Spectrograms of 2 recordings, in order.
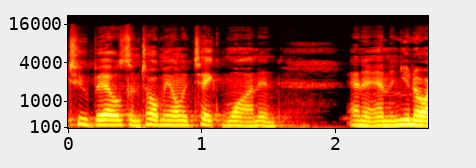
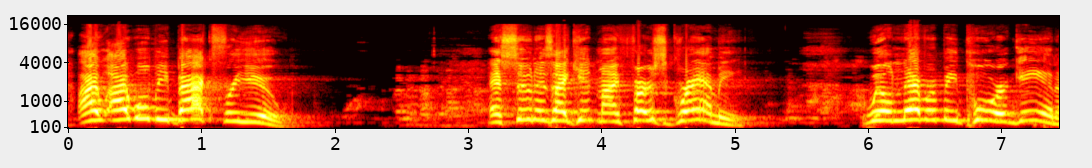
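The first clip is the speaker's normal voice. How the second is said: grand promise; 9 semitones higher, 7 dB louder than usual. Retold or imitated. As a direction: promise the family glory, laughing.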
